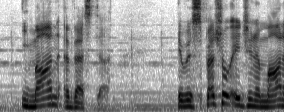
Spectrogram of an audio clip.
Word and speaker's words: Iman Avesta: Iman or Iman, oh wait, no, she said her name earlier. Iman Avesta, that's how you say it. Iman Avesta.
